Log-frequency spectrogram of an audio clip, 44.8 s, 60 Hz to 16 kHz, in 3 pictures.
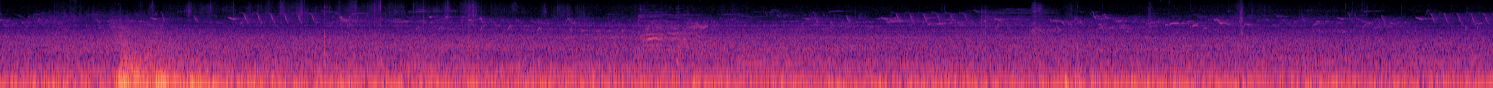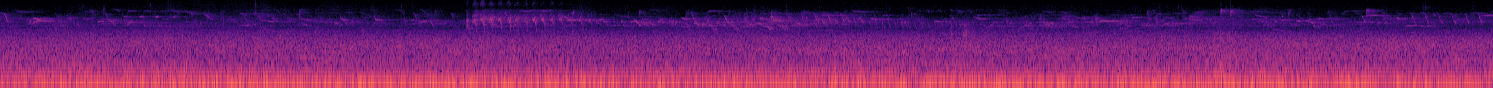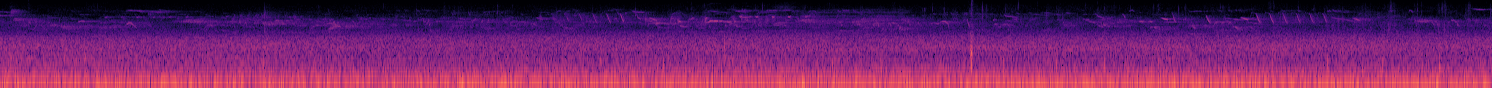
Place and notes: Berlin Buch, walking over an derelict skater park.
(Sony PCM D50, DPA4060)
